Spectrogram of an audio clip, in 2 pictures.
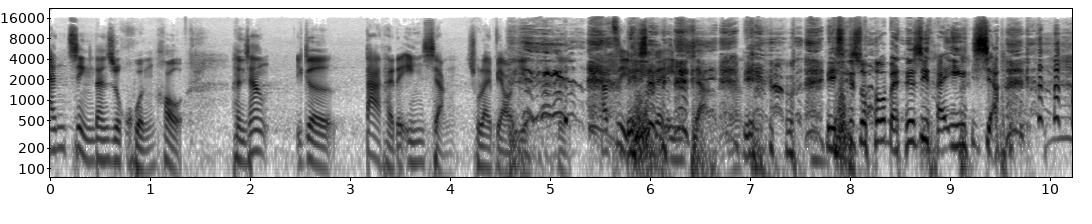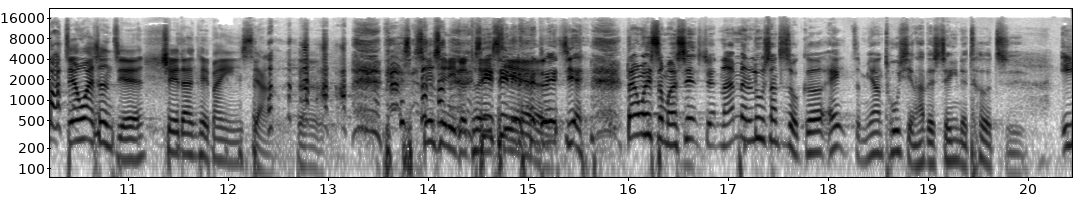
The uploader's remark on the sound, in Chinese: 特別版現場錄音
